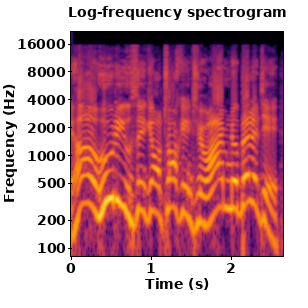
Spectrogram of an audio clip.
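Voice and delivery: a noble snubs the city guards, high and haughty. Retold or imitated. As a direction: look down your nose at the guard.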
